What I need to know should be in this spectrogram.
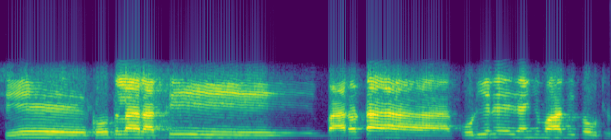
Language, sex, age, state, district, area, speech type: Odia, male, 30-45, Odisha, Dhenkanal, rural, conversation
